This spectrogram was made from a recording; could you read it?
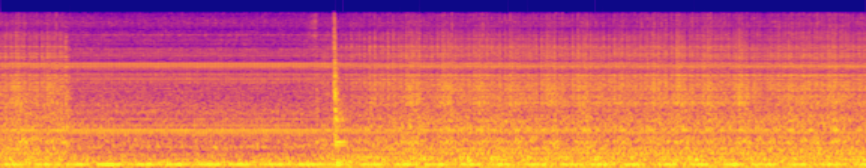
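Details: Dometic RV rooftop air conditioner after a trip: loud steady buzzing drone with rattly edge; compressor refrigerant plumbing vibrating, not the squirrel cage fan as first suspected; fixed by wedging foam behind the line.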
